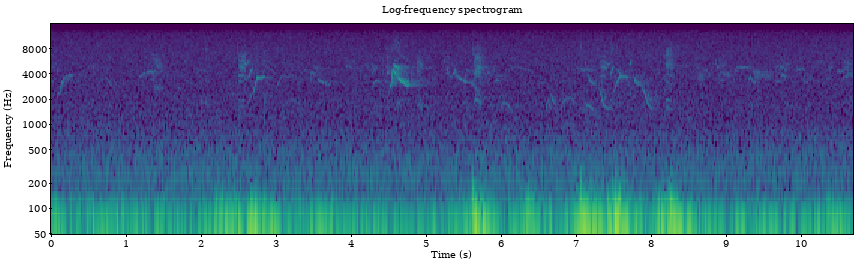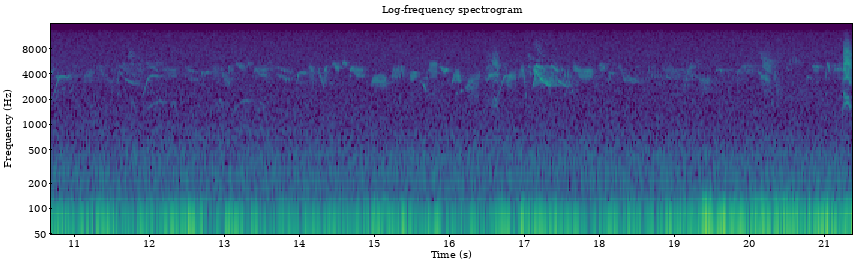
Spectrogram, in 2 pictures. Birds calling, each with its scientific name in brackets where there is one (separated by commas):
Hawaii Amakihi (Chlorodrepanis virens), Chinese Hwamei (Garrulax canorus), Eurasian Skylark (Alauda arvensis)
